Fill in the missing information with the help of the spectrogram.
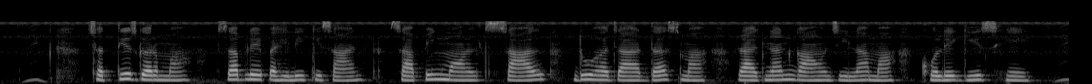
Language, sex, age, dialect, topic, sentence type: Chhattisgarhi, female, 18-24, Eastern, agriculture, statement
